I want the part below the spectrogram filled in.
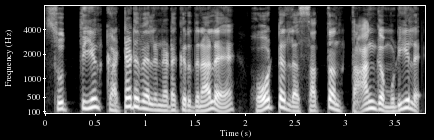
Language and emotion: Tamil, angry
